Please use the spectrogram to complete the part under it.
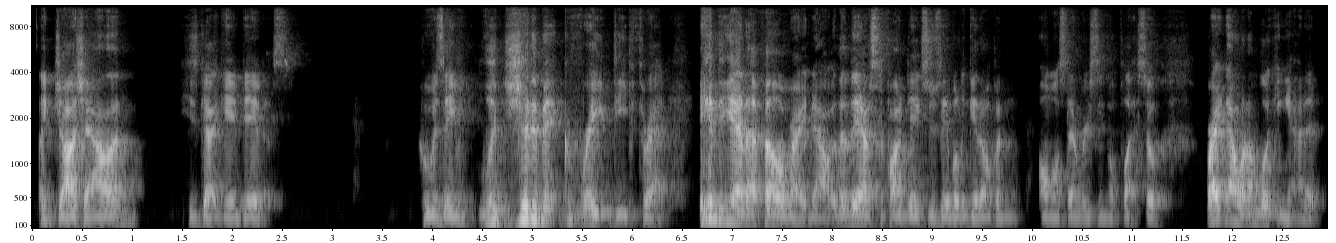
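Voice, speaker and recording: Brief: young male sports host, animated, quotes players in quick asides, bright tone. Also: on the low side. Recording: roomy echo.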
